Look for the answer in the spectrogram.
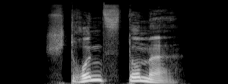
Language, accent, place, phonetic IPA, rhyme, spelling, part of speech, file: German, Germany, Berlin, [ˈʃtʁʊnt͡sˈdʊmə], -ʊmə, strunzdumme, adjective, De-strunzdumme.ogg
- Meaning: inflection of strunzdumm: 1. strong/mixed nominative/accusative feminine singular 2. strong nominative/accusative plural 3. weak nominative all-gender singular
